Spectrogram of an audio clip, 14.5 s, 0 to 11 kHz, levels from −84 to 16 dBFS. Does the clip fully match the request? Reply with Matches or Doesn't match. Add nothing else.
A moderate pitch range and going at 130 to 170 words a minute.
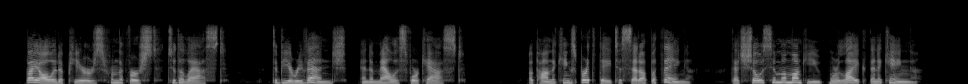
Doesn't match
